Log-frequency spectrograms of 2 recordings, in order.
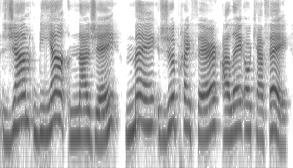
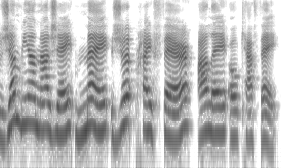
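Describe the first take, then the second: First: Very slow, syllable by syllable French; slow model sentence. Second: Slow, even French reading; slow model sentence. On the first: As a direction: spell it out slowly for beginners. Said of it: "So the next one is". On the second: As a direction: read it back slowly and clearly. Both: Shown as a demonstration.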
